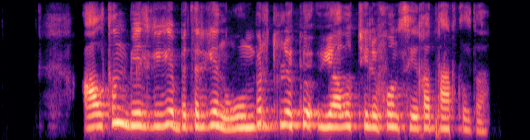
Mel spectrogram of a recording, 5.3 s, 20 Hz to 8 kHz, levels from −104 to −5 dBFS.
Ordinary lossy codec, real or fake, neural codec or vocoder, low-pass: none; real; none; none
